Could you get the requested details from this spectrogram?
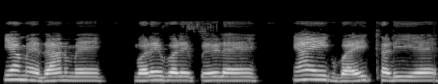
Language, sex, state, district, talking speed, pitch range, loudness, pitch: Hindi, male, Bihar, Lakhisarai, 150 wpm, 175-185 Hz, -16 LUFS, 180 Hz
